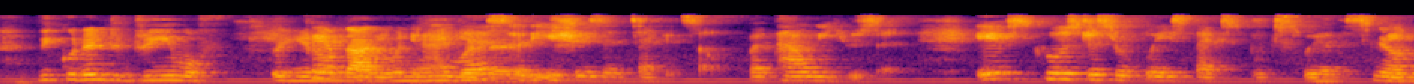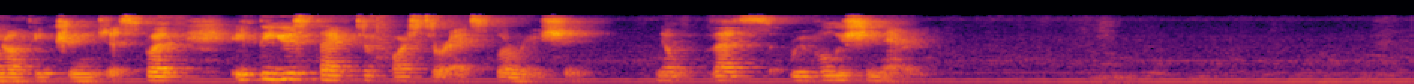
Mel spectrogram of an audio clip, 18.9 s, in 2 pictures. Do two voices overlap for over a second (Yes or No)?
Yes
